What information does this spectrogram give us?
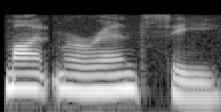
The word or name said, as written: Montmorency Falls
